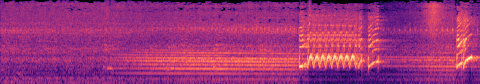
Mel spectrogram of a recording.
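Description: Emergency vehicle's horn giving one long blast: several steady tones held together and sagging slightly in pitch. About four seconds in, an electronic siren joins with a rapid warble and then short rising whoops.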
